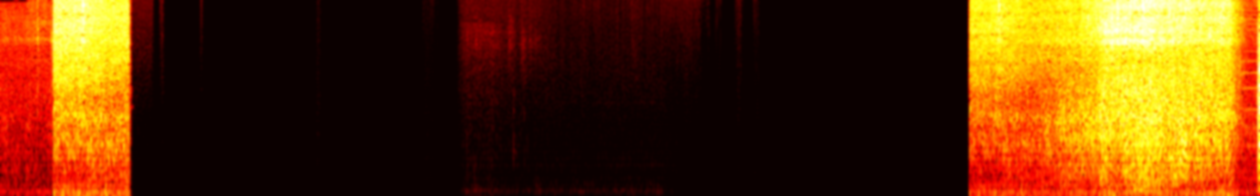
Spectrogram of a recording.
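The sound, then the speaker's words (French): Mediterranean sea surf rushes and hisses onto a beach at Ajaccio, Corsica, a brief burst at the start, then a long silence before the waves return and swell louder, with some wind buffeting the microphone. “Depuis la mi-juin, sur nombre de plages corses et azuréennes, ces méduses, les Pelagia noctiluca, sont ballottées par dizaines par le ressac de la mer.”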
